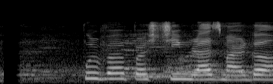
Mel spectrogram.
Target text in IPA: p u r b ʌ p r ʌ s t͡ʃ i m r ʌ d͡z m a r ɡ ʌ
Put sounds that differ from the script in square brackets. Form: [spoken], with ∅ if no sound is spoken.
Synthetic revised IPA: p u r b ʌ p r ʌ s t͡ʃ i m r [a] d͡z m a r ɡ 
